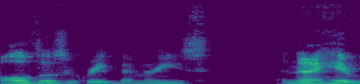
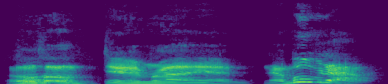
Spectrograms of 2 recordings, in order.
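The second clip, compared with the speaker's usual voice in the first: loud, high, swooping gruff bellow; 9 semitones higher, 12 dB louder than usual. Showing off Sergeant Johnson's hat from a Halo loot crate: gruff Sergeant Johnson voice. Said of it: "the gruff".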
